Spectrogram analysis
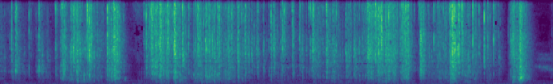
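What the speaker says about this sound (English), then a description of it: "Sorry for the crinkling. This is one of those bags we all love to hate." A plastic bag is handled close by, its crinkling and crackling coming in irregular bursts with short pauses in between, fairly loud and with no one speaking.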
